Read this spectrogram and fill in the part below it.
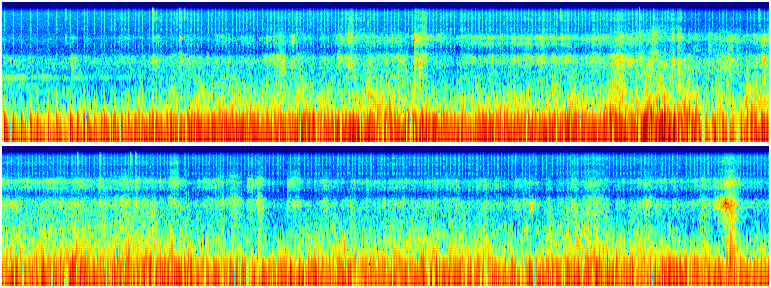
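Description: Bicycle tyres roll and crunch over gravel.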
